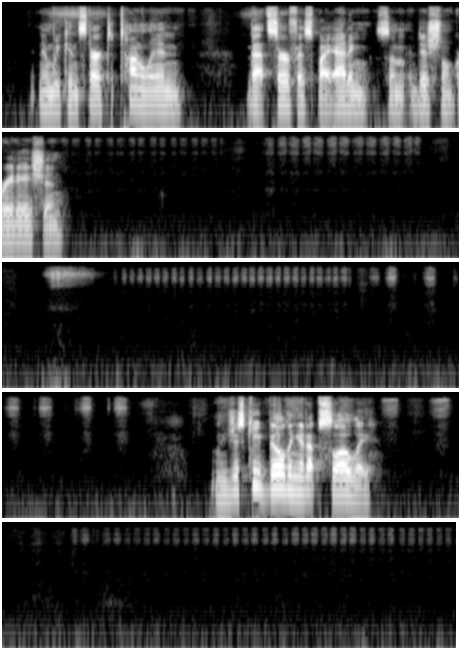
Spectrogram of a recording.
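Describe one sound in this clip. A graphite pencil scratches across paper as it shades.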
